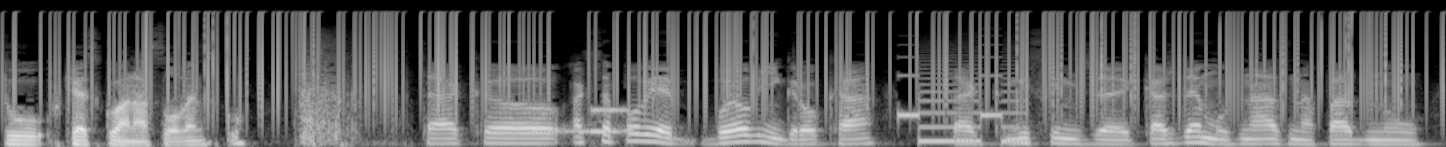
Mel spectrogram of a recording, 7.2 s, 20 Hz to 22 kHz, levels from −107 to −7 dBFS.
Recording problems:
muffled; very; fading above 1.5 kHz
garbled, watery; slightly
crackle, like an old record; loud; 8 dB below the speech
footsteps; noticeable; at 1.5 s; peak 8 dB below the speech
alarm; noticeable; at 2.5 s and at 4.5 s; peak 4 dB below the speech

